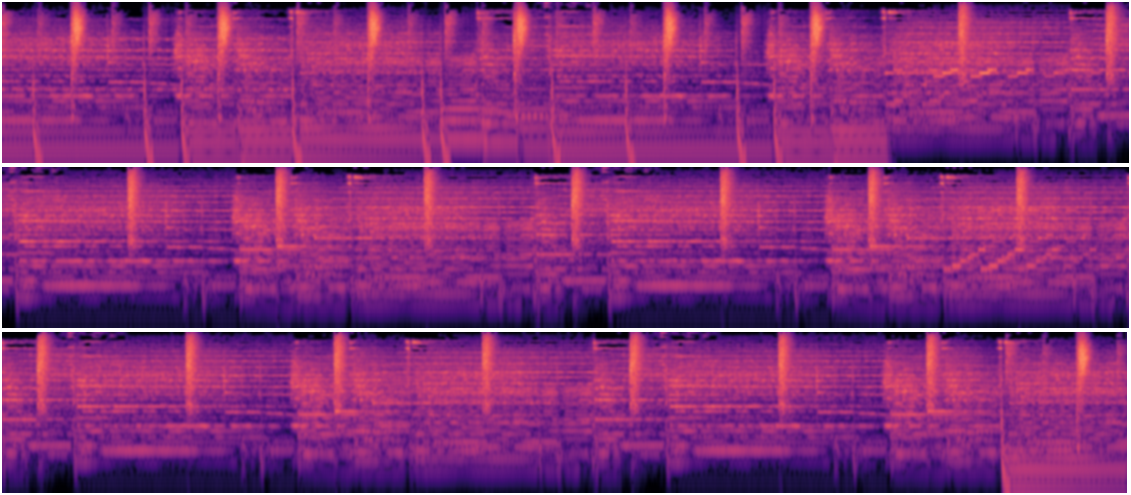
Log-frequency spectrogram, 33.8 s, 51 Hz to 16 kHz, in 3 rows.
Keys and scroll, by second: 18.0-19.8 typing.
